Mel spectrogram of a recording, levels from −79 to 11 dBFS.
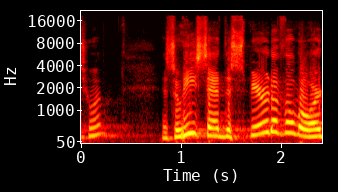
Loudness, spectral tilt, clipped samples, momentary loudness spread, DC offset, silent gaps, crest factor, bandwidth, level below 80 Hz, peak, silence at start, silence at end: -15 LUFS; -4.5 dB/octave; under 0.1%; 13 LU; under 0.1%; none; 10 dB; 19 kHz; -52 dBFS; -6 dBFS; 0 s; 0 s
